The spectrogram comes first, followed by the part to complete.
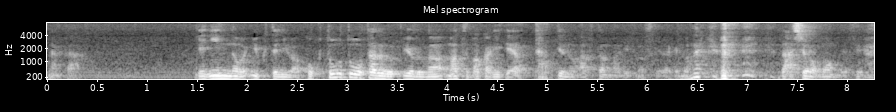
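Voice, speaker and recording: A man teaching from the Bible in a conversational way, slipping in playful asides and soft laughs. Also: medium pitch, very animated, a little fast. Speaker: pastor. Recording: roomy echo, faint background noise.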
